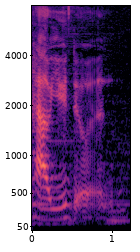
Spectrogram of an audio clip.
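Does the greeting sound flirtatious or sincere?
flirtatious. The greeting sounds playful and flirtatious. A flirtatious conversation opener. "you can sound like Joey and just be a flirt"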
